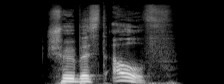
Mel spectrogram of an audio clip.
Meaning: second-person singular subjunctive II of aufschieben
- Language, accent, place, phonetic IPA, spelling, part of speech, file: German, Germany, Berlin, [ˌʃøːbəst ˈaʊ̯f], schöbest auf, verb, De-schöbest auf.ogg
